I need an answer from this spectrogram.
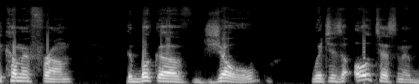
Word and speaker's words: Job: from The Book of Job which is a Old Testament book and it's actually spelled like job j o right for those who don't know but Job chapter 23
